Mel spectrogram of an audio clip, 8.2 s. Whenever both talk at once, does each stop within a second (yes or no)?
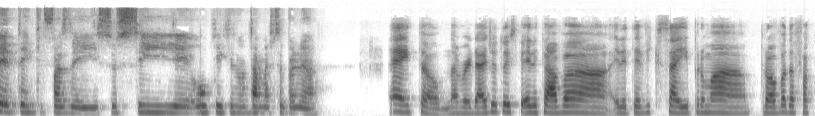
yes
